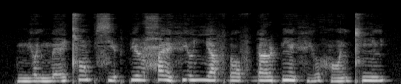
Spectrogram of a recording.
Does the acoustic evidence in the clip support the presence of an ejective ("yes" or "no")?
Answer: no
